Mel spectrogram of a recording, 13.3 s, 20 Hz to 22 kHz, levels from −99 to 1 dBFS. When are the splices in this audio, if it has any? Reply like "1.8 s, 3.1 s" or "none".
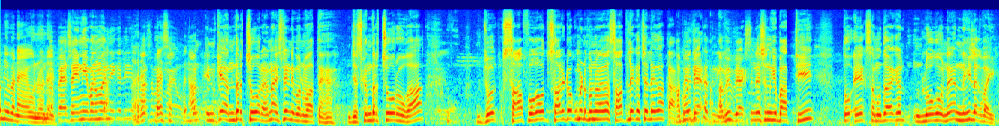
2.4 s, 9.0 s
